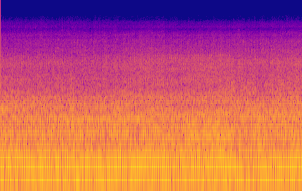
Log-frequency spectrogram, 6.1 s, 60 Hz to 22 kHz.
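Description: Suzuki Raider 150 motorcycle engine running steadily under way, its note dipping briefly about five seconds in before picking up again.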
